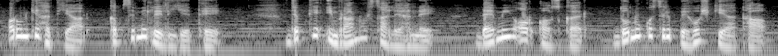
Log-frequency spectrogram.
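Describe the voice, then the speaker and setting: A man's voice: mid-range voice, darkish tone. A man narrating a spy novel as an audiobook, reading the story and voicing each character's lines himself.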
